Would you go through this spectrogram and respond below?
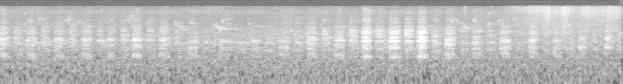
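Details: Dog having snacks during a walk, panting quickly and steadily, about three breaths per second, soft and breathy, with a slight rustle near the end.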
